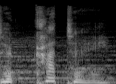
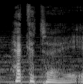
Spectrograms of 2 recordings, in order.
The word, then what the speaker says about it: Hecate: She's Hecate, if you're Greek, or Hecate, if you speak English. As we have no wish to insult the goddess, we'll use the Greek pronunciation.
